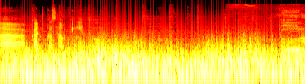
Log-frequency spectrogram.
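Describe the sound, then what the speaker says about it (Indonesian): Strong, steady wind buffets the microphone on a city street in Mito, Japan, a continuous low roar lasting throughout, while someone talks over it. "kalau dari teman-teman dengar suara angin, karena memang lagi kencang banget anginnya"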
